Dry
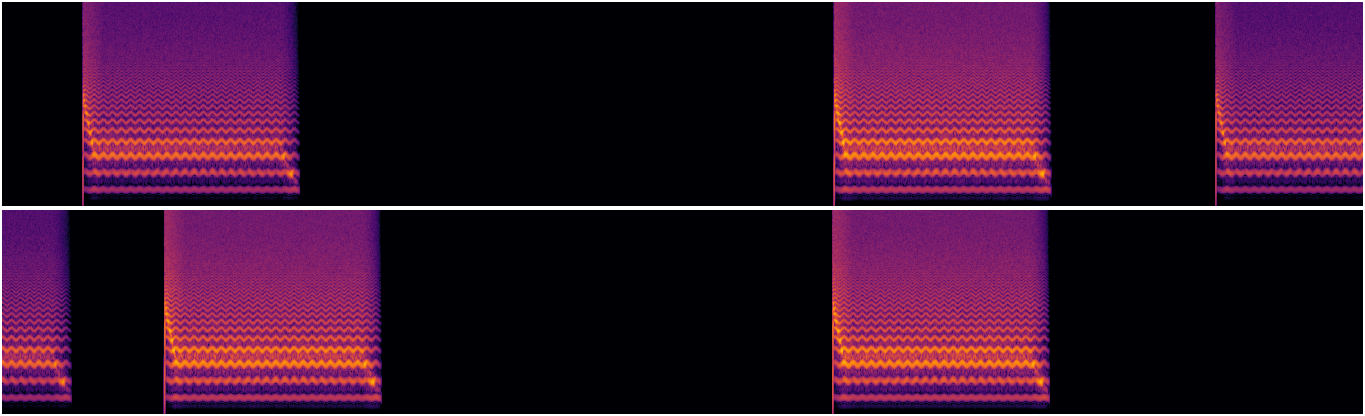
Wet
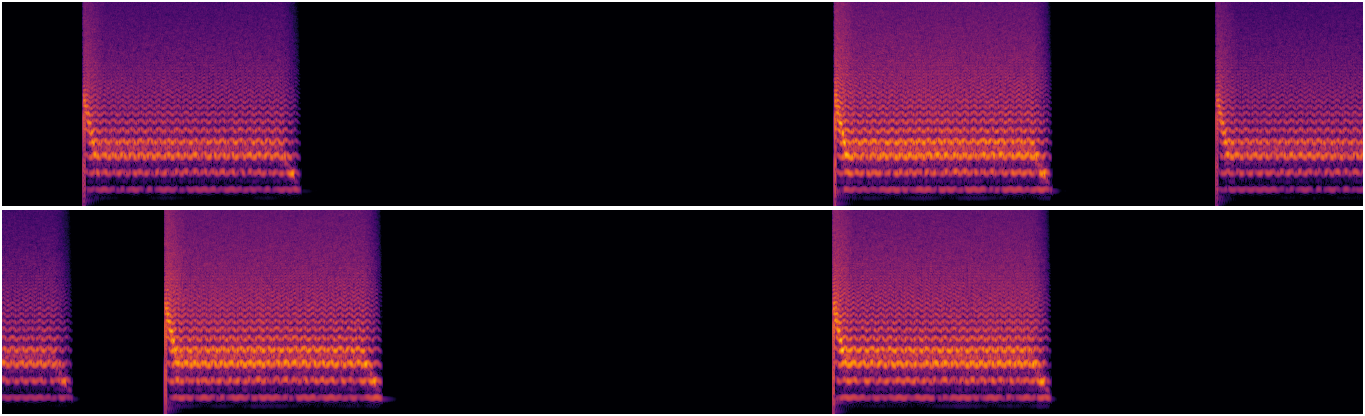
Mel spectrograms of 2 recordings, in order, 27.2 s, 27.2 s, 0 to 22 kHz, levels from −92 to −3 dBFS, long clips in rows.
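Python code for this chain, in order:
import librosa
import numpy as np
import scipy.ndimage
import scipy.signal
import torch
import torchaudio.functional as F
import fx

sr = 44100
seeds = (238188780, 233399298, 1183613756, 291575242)

y = fx.hum_notches(x, sr, base_hz=60, count=5)
y = fx.chorus_voices(y, sr, voices=2, hz=0.38, base_ms=14, depth_ms=4.9, mix_pct=55)
y = y * librosa.db_to_amplitude(2.0)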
